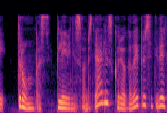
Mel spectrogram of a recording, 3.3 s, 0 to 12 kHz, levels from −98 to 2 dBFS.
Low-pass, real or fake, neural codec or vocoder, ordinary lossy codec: 7.2 kHz; real; none; AAC, 48 kbps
